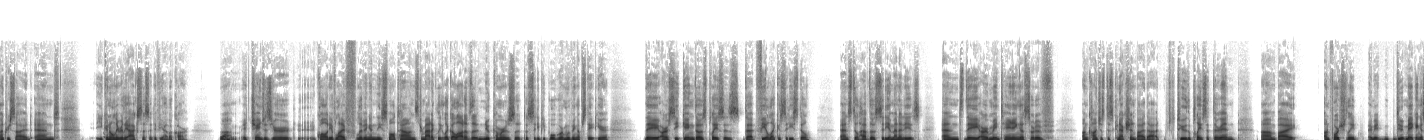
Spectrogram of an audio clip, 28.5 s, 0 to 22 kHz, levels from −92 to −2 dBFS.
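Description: Clock drift between sender and receiver runs through the whole speech clip. The sender's clock runs roughly four percent fast. Audio arrives quicker than it is played out. The receiver's jitter buffer keeps filling, so it must discard material to keep up.

Repeated timing corrections follow from that, from 0.07 s to 28.39 s. The receiver keeps cutting short pieces to stay in step, matching a 104% sender speed. The cuts are small and unevenly spaced. If heard at all, they come across as slight hiccups or an unsteady tempo.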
